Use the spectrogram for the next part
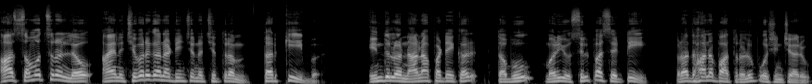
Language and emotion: Telugu, neutral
